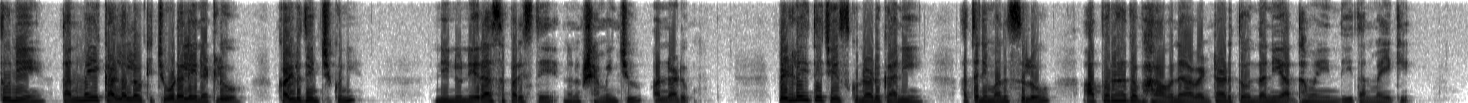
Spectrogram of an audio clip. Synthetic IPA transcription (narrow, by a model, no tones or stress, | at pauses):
t̪unet̪ɐnmɐjikɐɭːɐlo̞ːkit͡ʃuːɽɐleːnɐʈlu | kɐɭːud̪iɲt͡ʃu̥kuni | ninːuniɾaːsɐpɐɾist̪e̞ːnɐnːukʂɐmiɲt͡ʃuɐ̰nːaːɽu | peɭːɐjt̪e̞ːt͡ʃe̞ːsu̥kunːaːɽukaːniː | ɐt̪ɐnimɐnɐsulo̞ː | ɐpɐɾaːd̪ɐbʱaːʋɐnɐʋeɳʈaːɽut̪oːnd̪ɐniɐɾt̪ʰɐmɐjind̪it̪ɐnmɐjiki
